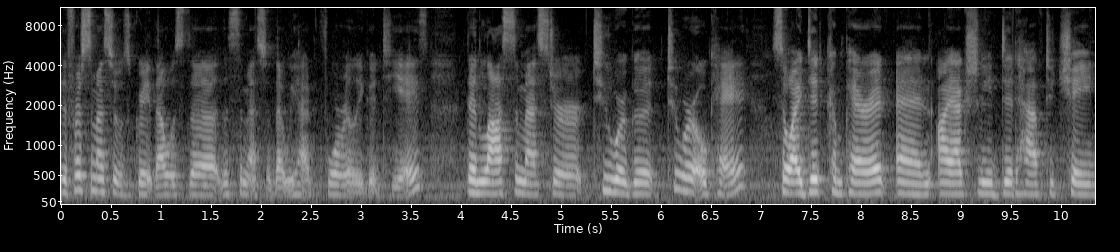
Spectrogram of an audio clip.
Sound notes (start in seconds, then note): none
